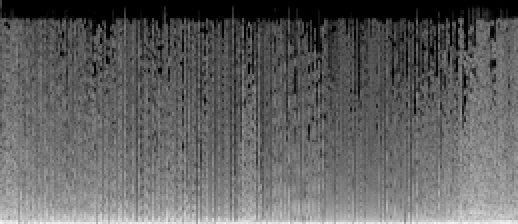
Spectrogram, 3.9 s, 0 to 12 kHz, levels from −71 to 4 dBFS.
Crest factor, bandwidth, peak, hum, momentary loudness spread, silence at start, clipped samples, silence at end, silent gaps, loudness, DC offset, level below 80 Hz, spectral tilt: 4 dB; 11.5 kHz; 0 dBFS; none; 4 LU; 0 s; 1%; 0 s; none; -9 LUFS; under 0.1%; -8 dBFS; -6 dB/octave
